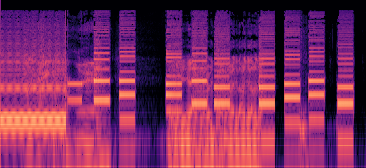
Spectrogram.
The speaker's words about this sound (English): How does he get the dial tone on the air?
